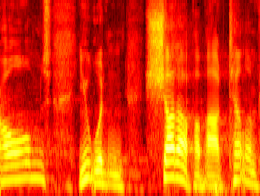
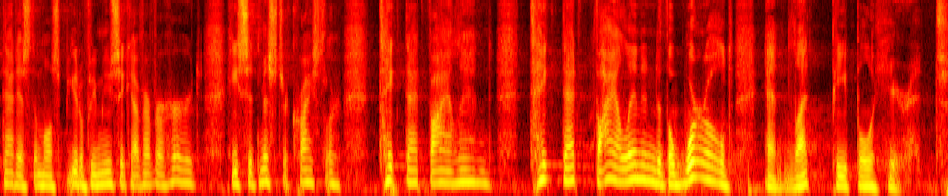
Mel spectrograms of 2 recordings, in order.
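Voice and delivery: moved to tears; 9 dB quieter than usual. Retold or imitated. Collector, moved by the music, speaking to Chrysler through mild tears. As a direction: let it come out hushed and choked. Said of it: "the collector began to cry".

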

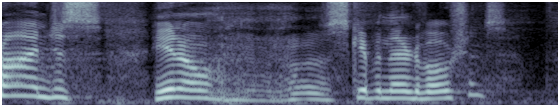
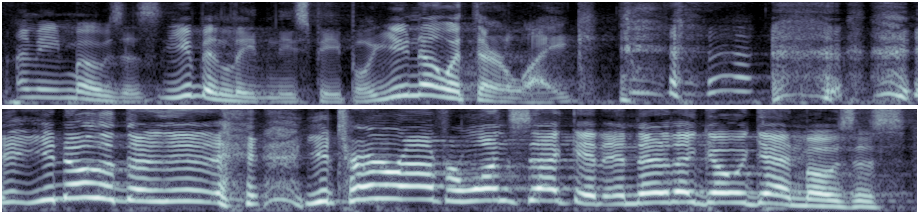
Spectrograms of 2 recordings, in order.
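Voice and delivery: laughing Aaron; 8 semitones higher, 5 dB louder than usual. Pretend. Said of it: "Can I put it another way?".

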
